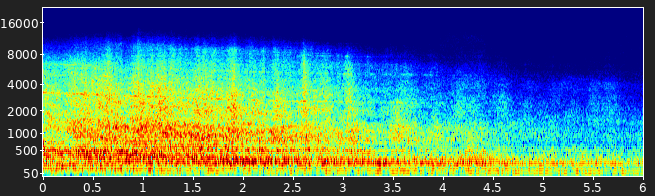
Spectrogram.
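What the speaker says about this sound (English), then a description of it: "that's the second C-17 of the show already" A C-17 military transport aircraft flies past near Amsterdam Schiphol Airport, a loud, broad jet roar that holds steady before slowly fading as it moves away.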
